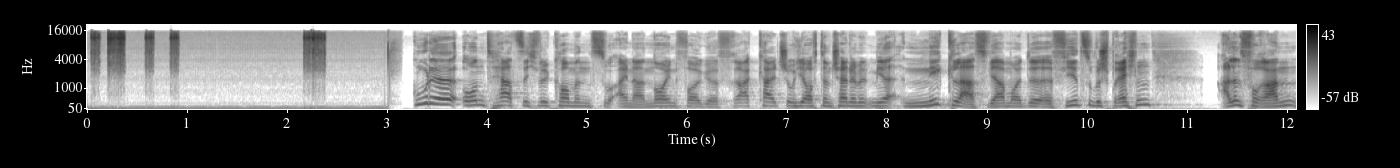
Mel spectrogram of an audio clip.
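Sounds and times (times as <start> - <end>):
electrical mains hum: 0.0 - 3.0
static crackles: 0.0 - 3.0.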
